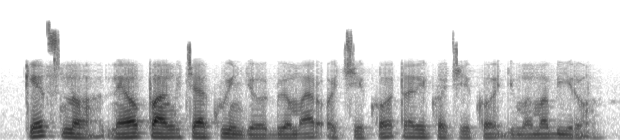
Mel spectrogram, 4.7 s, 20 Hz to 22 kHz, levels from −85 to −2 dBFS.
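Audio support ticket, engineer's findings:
Throughout: gritty, coarsely quantised speech, flickering treble, nothing above 16.5 kHz. Likely Bluetooth SBC compression at a starved bit pool, with the upper sub-bands getting almost no bits.

2.22–2.45 s, just after "chak winjo dwe": abrupt level drop of about 6 dB. Likely one channel drops out, and the mono sum loses half of the common signal.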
